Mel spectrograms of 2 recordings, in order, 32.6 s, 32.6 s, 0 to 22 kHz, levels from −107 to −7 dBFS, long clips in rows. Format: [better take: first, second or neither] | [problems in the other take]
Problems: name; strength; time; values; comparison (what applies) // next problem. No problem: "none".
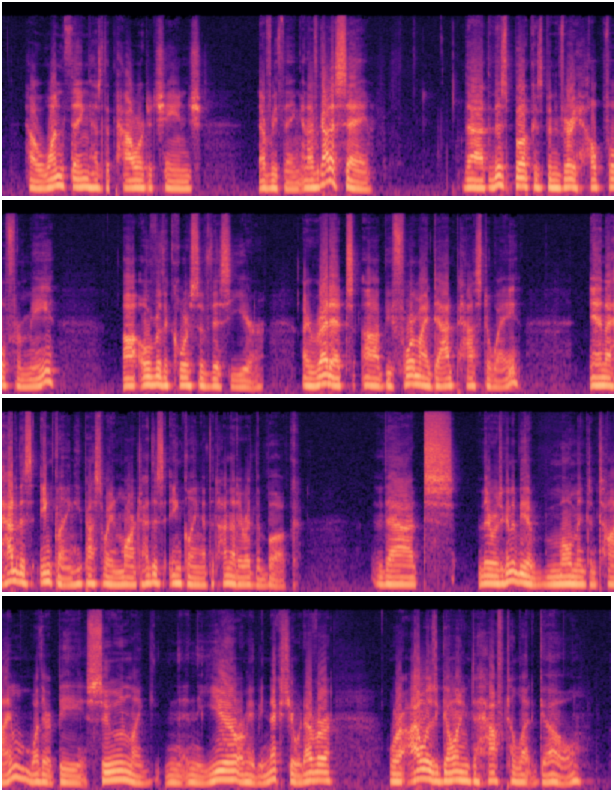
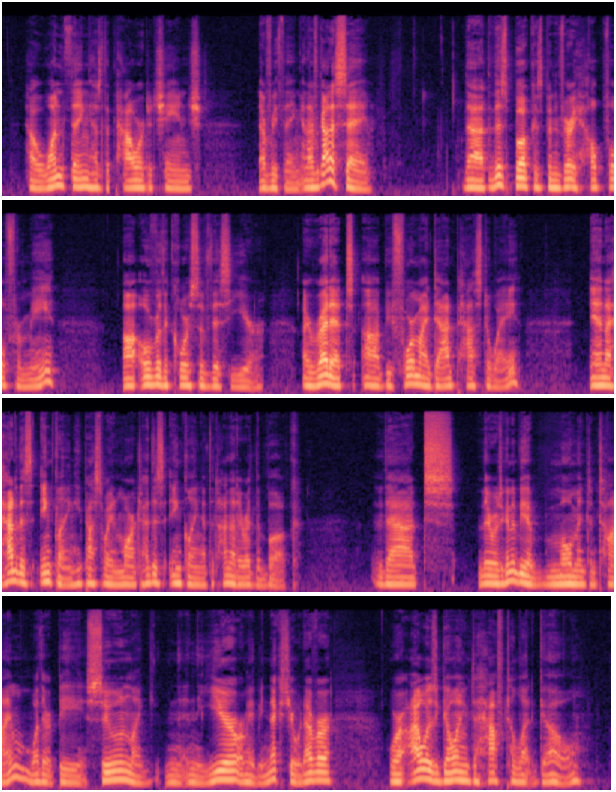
second | distortion; slight; 10 dB below the speech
